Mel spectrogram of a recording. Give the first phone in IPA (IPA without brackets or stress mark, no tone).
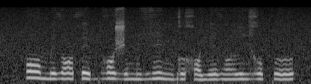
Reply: ɔ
